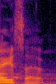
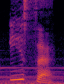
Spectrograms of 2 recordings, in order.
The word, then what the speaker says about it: Isis: just dancing so about asap horace's mom is named isis but in ancient egyptian it's pronounced closer to isa or asa hmm how do i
